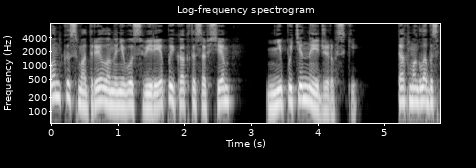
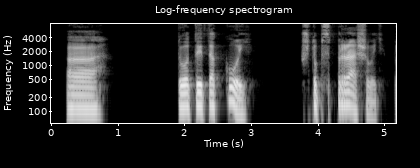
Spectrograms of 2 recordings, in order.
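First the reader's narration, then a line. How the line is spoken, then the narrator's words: Quietly through teeth. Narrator (Russian): процедила она тихо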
